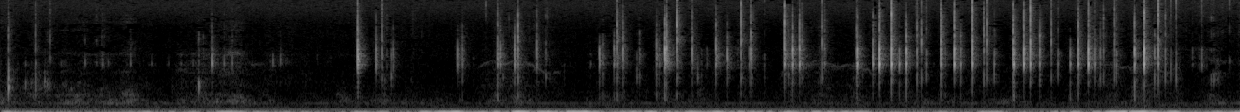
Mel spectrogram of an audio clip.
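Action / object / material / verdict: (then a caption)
tap / plastic hairbrush / plastic / none. A hairbrush is tapped with long nails, producing rapid, irregular bursts of short, dry, bright clicks that stop almost instantly. The tapping grows denser and louder after the first few seconds, over a steady low hum.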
